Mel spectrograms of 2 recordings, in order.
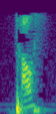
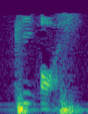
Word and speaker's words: chaos: 这个怎么读啊？吵死 no。不是吵死啊，当然吵死挺好读，right？吵死了，吵死了，right？那、 no, 怎么读这个词？chaos，哎，很难受啊。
